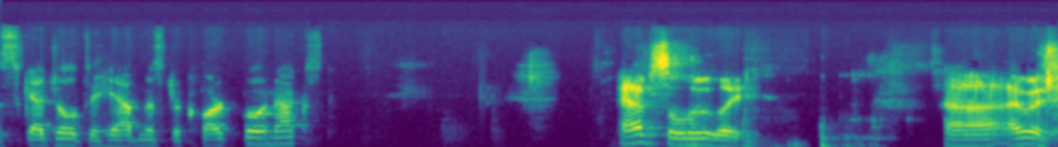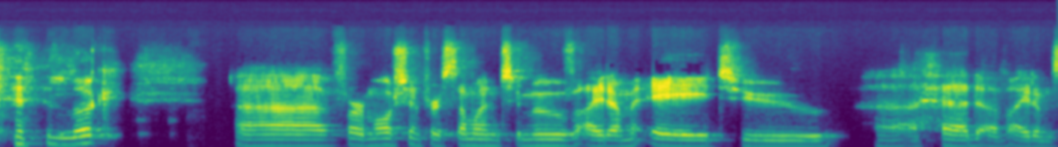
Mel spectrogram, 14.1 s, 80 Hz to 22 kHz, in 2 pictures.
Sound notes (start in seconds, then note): 6.8 laughs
